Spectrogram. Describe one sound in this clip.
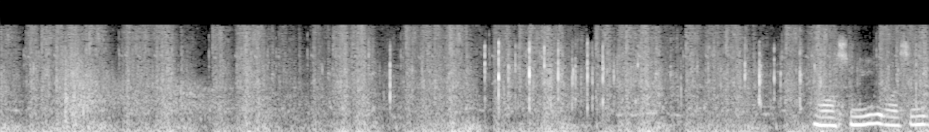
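Footsteps patter quickly on a hard surface.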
